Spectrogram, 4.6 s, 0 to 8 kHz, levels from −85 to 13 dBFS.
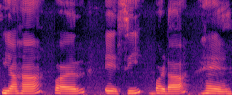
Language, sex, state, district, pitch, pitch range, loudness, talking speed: Hindi, female, Haryana, Charkhi Dadri, 185 Hz, 180-200 Hz, -15 LUFS, 65 wpm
